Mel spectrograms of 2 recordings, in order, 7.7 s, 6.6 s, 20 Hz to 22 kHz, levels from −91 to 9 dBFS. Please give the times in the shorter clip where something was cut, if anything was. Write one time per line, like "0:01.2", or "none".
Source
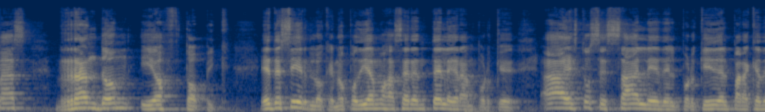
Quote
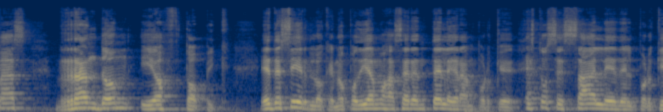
0:05.3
